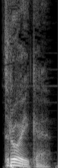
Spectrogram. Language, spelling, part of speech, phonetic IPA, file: Russian, тройка, noun, [ˈtrojkə], Ru-тройка.ogg
- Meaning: 1. the number three or anything identifiable by number three 2. three (out of five), C mark, C grade 3. three, trey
